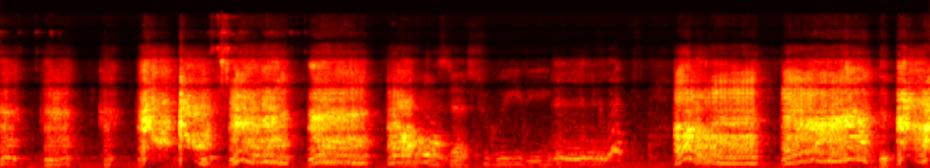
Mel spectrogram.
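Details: Female English Bull Terrier, excited and playing, produces gravelly growls and barks in long rasping bursts, a quieter stretch in the middle, and a person's voice briefly audible.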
